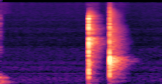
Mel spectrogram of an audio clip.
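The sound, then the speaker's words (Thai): Two sharp, crisp, fairly loud hand claps about a quarter second apart, the second ringing slightly longer, against an otherwise quiet background with no voices; a person near a hut clapping in reply to a shouted question. “ภรรยาก็มองสามีแล้วก็พยักหน้ายืนยันว่า ได้ยินเหมือนกันได้ยินเสียงตบมือหนึ่งครั้ง”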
